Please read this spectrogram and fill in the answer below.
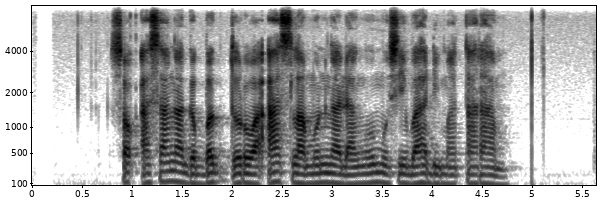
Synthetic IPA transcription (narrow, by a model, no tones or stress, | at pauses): sɔk̚a̰saŋaɡəbəɡ̚t̪uɾwa̰ʔaslamʊnŋadaŋumusibahdimat̪aɾam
